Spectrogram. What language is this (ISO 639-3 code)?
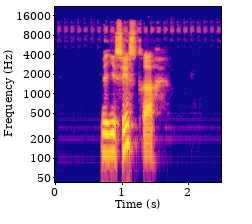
swe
